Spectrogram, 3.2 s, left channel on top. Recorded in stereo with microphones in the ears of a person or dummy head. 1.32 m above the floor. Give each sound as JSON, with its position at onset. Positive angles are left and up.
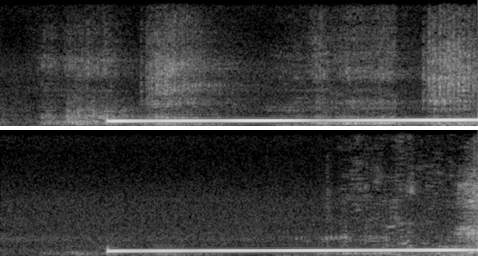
{"t": 0.7, "sound": "an alarm", "side_deg": 50, "distance_m": 1.2}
